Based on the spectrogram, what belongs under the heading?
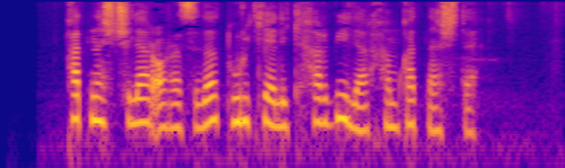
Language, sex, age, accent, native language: Uzbek, female, 19-29, Navoiy, Uzbek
